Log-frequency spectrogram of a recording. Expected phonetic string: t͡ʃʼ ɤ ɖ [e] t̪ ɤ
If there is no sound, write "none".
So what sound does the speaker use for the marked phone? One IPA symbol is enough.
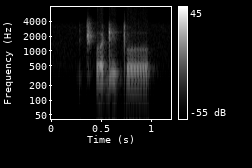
i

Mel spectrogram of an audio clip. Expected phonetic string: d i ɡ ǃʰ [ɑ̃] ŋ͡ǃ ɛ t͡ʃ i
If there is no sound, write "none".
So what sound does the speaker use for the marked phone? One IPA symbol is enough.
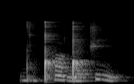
ɑ̃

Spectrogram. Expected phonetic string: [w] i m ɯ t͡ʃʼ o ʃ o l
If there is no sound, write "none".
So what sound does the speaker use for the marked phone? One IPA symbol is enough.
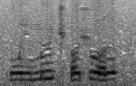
w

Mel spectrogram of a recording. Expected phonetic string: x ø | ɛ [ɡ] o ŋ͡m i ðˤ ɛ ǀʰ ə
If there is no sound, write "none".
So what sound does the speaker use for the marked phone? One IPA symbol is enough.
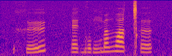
ɡ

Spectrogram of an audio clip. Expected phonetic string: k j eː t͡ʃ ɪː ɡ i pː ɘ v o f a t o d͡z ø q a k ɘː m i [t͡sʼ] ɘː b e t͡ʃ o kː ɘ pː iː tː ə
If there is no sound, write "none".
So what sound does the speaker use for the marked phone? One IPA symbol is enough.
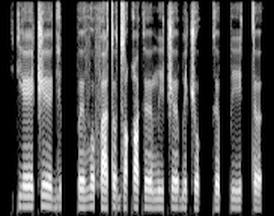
t͡ʃ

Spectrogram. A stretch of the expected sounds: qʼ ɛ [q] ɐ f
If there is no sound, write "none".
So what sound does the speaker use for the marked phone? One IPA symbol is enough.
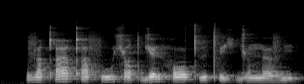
qʼ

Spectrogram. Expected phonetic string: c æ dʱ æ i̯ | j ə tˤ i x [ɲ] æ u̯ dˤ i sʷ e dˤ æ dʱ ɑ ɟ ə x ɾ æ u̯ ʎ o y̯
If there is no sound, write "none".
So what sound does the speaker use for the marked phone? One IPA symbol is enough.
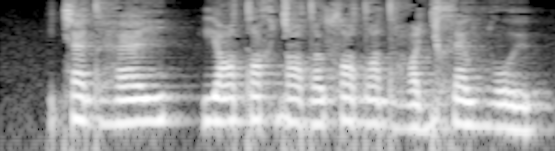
ɟ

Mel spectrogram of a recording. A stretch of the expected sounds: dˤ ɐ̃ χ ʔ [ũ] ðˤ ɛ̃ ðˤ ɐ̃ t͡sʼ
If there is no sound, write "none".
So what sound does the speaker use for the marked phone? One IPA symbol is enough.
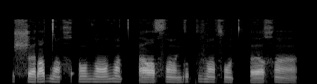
õ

